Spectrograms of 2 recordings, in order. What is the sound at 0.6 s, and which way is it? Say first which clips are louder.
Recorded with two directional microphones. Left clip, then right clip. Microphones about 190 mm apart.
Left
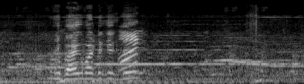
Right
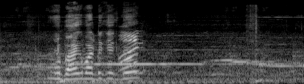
Speech: right 1 dB; 20° right (ahead or behind).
